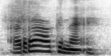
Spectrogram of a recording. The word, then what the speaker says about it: Ragne: start are you range i'm like i am ragna that you know that's how i'm going to pronounce it from now on exactly perfect and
